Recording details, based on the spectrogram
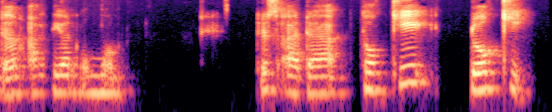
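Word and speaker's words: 時々: Jadi ini kanji buat ngulang pelafalan di depannya. Toki, doki. Jadi kalau orang-orang itu hito, hitobito. Tapi tulisannya nggak kayak gini ya. Tapi kayak hitobito. Kalau di sini berarti toki, doki.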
